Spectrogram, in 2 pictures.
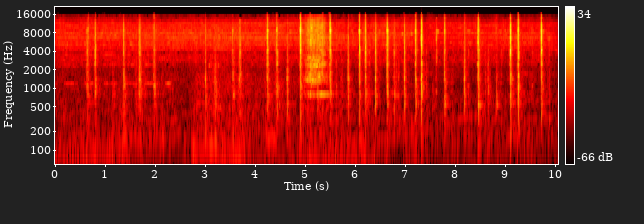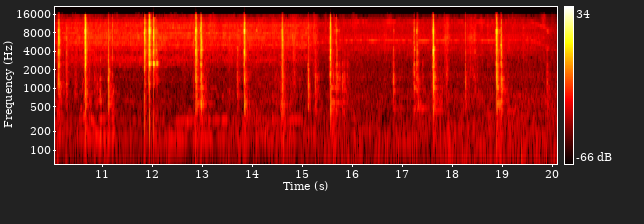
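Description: Hand ratchet clicking in short, uneven strokes as it turns the nut on a truck's tie rod end ball stud, with a few louder metal knocks.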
